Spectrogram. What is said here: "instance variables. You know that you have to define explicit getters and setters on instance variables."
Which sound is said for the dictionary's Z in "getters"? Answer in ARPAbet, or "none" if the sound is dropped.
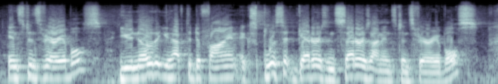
Z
